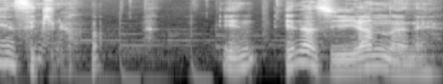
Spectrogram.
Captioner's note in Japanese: 笑い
